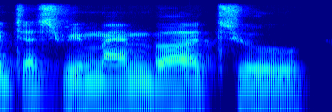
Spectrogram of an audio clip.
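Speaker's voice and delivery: ordinary delivery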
